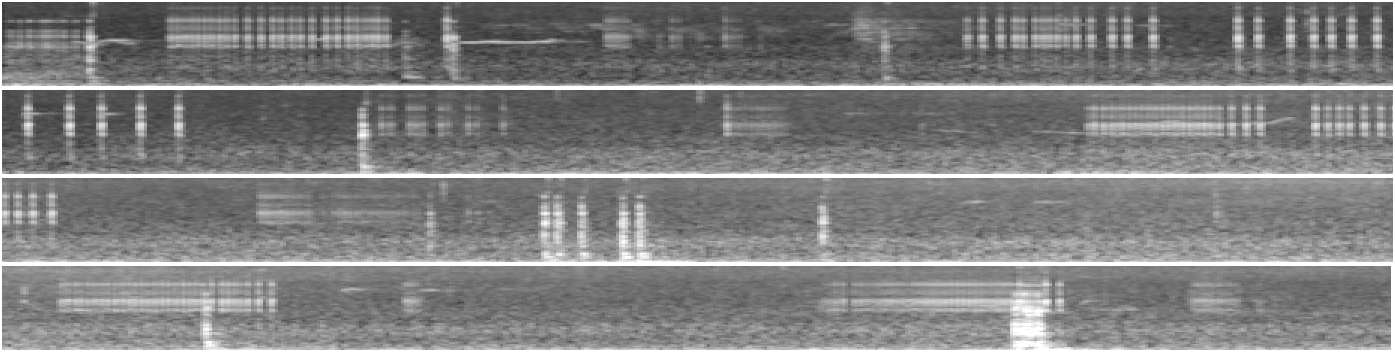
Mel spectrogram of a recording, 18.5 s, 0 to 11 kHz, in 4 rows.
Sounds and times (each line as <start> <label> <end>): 0.0 Creaking tree in wind 18.5
0.0 wind blowing through the tree top 18.5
